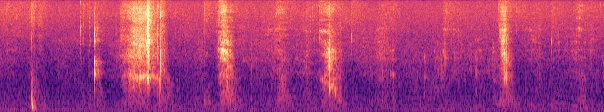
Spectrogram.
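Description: A person biting and chewing a crunchy piece of fruit close to a clip-on microphone: a handful of short crunches at uneven gaps, the loudest about a second and a half in.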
